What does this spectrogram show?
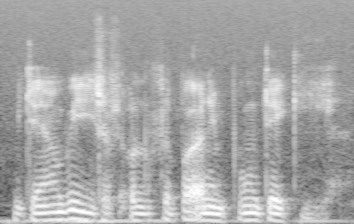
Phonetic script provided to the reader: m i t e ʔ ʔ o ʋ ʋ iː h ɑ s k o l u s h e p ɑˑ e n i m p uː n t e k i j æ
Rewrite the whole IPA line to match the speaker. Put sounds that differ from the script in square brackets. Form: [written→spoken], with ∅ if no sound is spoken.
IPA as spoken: m i t e ʔ ʔ o ʋ ʋ iː [h→s] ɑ s [k→ʔ] o [l→lː] u s [h→s] e p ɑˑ e n i m p uː n t e k i j æ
